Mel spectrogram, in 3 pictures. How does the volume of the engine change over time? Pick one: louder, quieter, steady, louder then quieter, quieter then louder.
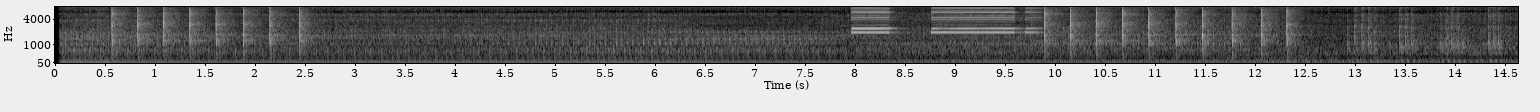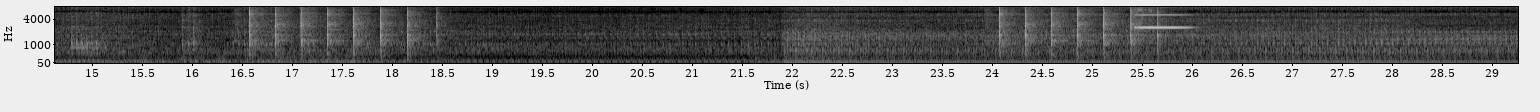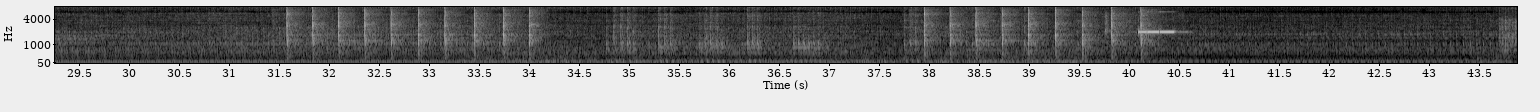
steady.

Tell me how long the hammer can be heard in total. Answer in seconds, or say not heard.
14 s.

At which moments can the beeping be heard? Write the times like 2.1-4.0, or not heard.
8.0-9.9, 25.4-26.0, 39.8-40.5.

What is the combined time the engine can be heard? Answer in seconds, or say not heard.
44 s.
